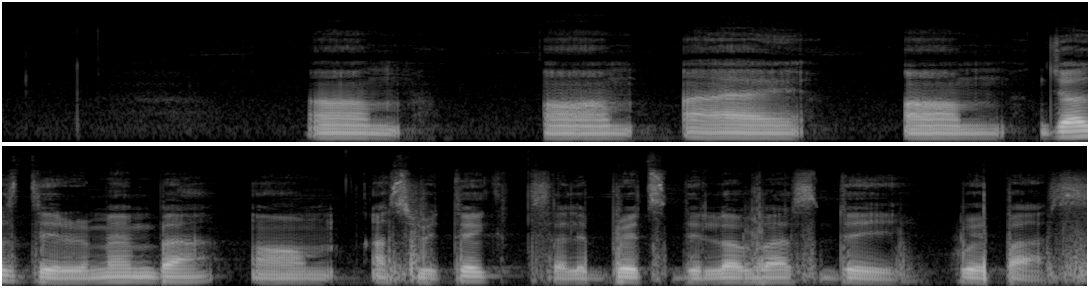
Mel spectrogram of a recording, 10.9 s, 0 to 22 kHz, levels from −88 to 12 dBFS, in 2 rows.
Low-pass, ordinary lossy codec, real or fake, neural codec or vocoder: 19.8 kHz; none; fake; vocoder, 44.1 kHz, 128 mel bands every 512 samples, BigVGAN v2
